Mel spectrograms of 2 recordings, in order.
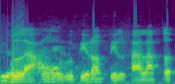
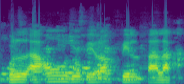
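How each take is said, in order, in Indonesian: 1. Bunyi q terakhir dilepas dengan sedikit memantul. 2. Bunyi q terakhir ditahan di dalam, tidak dilepas. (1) "itu dilepas" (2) "Ini ada yang tertahan di dalam itu"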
